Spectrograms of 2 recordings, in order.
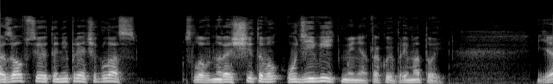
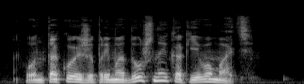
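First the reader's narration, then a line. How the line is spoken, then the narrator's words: Even-toned remark. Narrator (Russian): я заметил ровным тоном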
